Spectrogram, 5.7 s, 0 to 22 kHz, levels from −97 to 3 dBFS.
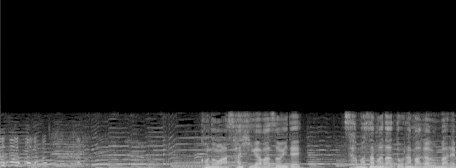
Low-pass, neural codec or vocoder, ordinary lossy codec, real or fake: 7.2 kHz; none; none; real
